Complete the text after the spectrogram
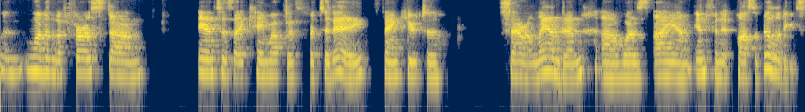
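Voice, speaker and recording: Speaking at a fairly slow pace with fairly even intonation, a woman with a Boston accent has a bright, sharp tone in a very clean recording with a silent background. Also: medium pitch for a woman. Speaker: yoga teacher. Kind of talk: interview. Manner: hesitant, many ums.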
